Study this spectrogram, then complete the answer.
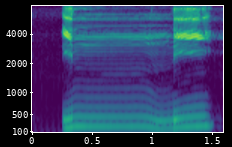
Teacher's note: nun yang bertasdid ghunah musyaddadah Kita dengungkan selama tiga harakat. Dan ini adalah dengungan yang paling kuat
